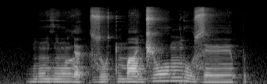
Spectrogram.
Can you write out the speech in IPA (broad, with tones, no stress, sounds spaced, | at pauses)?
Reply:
b ũ˦ ɣ ũ˦ l ɛ˧ k z u˦ t m ã˧ d͡ʒ oː˦ ŋ ɾ u˦ z eː˦ p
